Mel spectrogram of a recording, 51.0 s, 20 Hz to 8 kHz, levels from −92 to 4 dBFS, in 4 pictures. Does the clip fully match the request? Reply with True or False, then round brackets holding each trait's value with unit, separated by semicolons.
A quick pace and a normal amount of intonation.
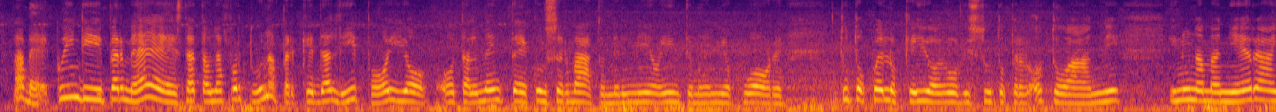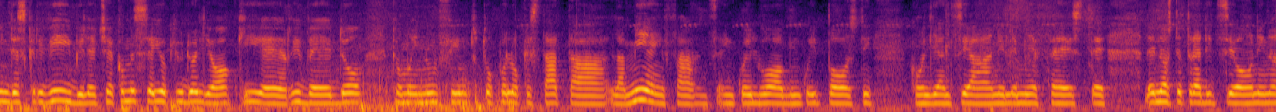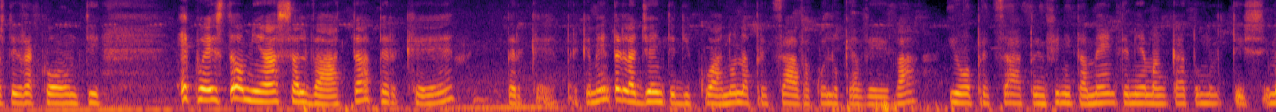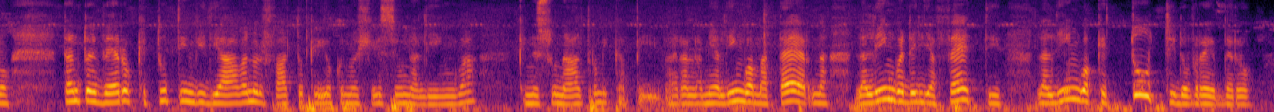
False (155 wpm; 3.2 semitones)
